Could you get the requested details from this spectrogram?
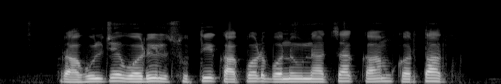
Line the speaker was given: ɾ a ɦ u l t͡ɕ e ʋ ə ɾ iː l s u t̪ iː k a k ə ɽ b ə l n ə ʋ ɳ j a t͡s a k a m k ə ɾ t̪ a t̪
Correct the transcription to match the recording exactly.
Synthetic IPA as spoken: ɾ a ɦ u l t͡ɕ e ʋ ə ɽ iː l s u t̪ iː k a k ə ɽ b ə n ə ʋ ɳ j a t͡s a k a m k ə ɾ t̪ a t̪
